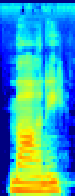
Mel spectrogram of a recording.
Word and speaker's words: Mahoney: One of our readers, Noni Morrison, was on sharing the story of one of her Maani ancestors. Before I say Noreen's letter, I'd just like to say that here in Ireland, in Cork especially, we pronounce M-A-H-O-N-E-Y, Maani. I know some people say Mahoney and such like.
